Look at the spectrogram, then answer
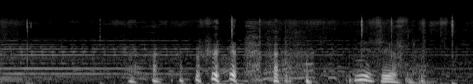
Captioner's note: laughs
